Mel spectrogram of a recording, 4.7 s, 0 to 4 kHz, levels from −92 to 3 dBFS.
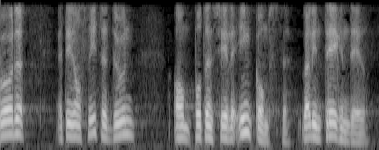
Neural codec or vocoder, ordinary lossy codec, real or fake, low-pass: none; none; real; 3.6 kHz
